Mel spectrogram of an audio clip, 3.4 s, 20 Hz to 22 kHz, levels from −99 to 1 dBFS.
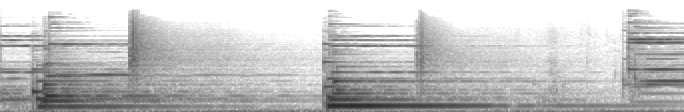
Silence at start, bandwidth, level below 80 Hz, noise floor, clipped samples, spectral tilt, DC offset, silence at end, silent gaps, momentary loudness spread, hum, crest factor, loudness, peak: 0 s; 13.5 kHz; -50 dBFS; -47 dBFS; under 0.1%; -5 dB/octave; under 0.1%; 0 s; none; 20 LU; none; 18 dB; -26 LUFS; -8 dBFS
